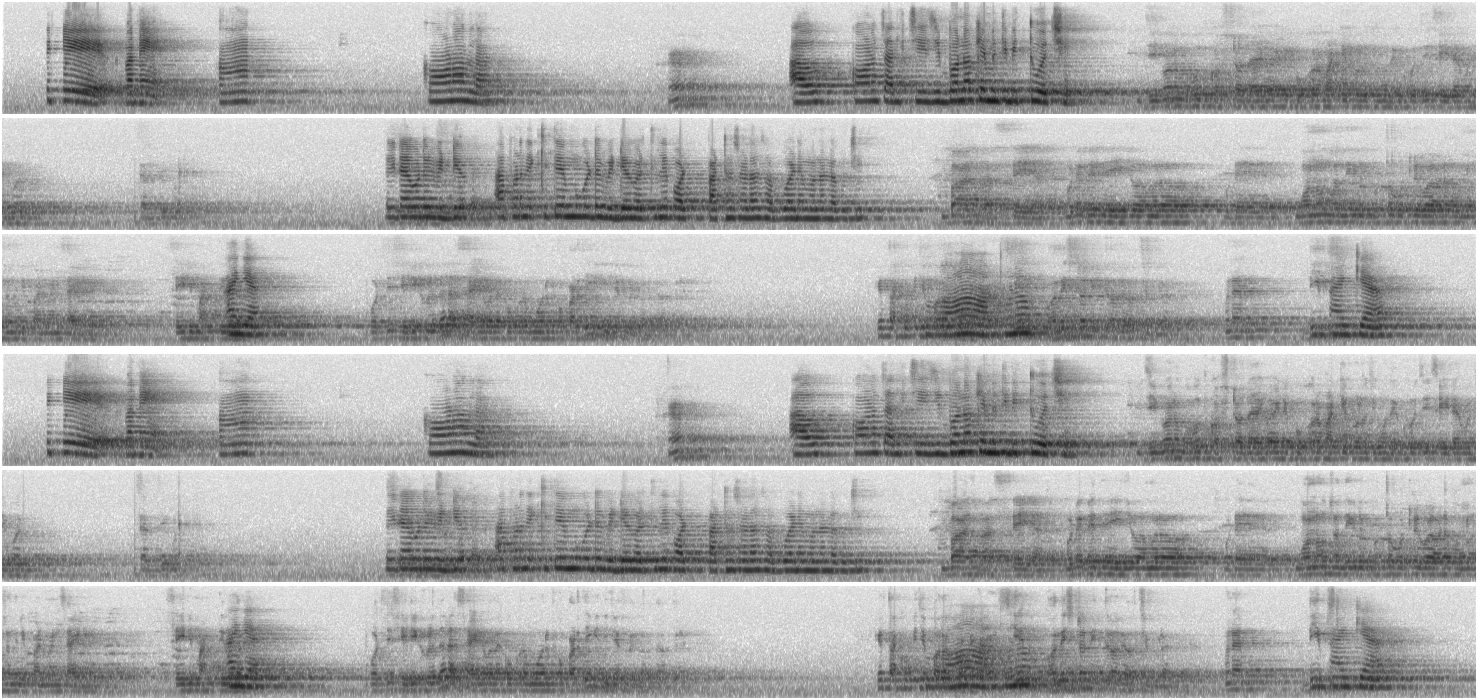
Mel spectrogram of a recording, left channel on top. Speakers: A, on the left; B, on the right.
A: ଟିକେ ମାନେ ଉ କଣ ହେଲା।
B: ଆଁ।
A: ଆଉ କଣ ଚାଲିଛି ଜୀବନ କେମିତି ବିତୁଅଛି?
B: ଜୀବନ ବହୁତ କଷ୍ଟଦାୟକ ଏଠି କୁକୁର ମାଟି ଖୋଳୁଛି ମୁଁ ଦେଖୁଛି, ସେଇଟା ମୋ ଜୀବ ଚାଲଛି ମୁ
A: ସେଇଟା
B: କେମିତି
A: ଗୋଟେ
B: ଏଇ
A: ଭିଡିଓ
B: ଶୋଇପଇଲା ଏବେ
A: ଆପଣ ଦେଖିଥିବେ, ମୁଁ ଗୋଟେ ଭିଡିଓ କର ଥିଲେ, ପଠ ପାଠ ଛଡା ସବୁଆଡେ ମନ ଲାଗୁଛି।
B: ବାସ୍ ବାସ୍ ସେଇଆ ଗୋଟେ ଏଦ ଏଇ ଯୋଉ ଆମର ଗୋଟେ ବନୋଉଛନ୍ତି, ଗୋଟେ ଭୂତ କୋ ଥିବା ଗୋଟେ ବଉଛନ୍ତି ଡିପାର୍ଟମେଣ୍ଟ ସାଇଡ ରେ ସେଇଠି ମାଟି ଗୁଡା
A: ଆଜ୍ଞା
B: ପଡ଼ିଛି, ସେଇଠି ଖୋଳିଦେଲା ସାଇଡ୍ ବାଲା କୁକୁର ମୁହଁରେ ଫୋପାଡ଼ି ଦେଇକି ନିଜେ ସୋଇଗଲା ତା ଭିତରେ।
A: <inaudible>
B: କିନ୍ତୁ, ତାକୁ କିଛି ଫରକ
A: ବା
B: ପଡୁନି କାରଣ
A: ଆପଣ
B: ସିଏ ଘନିଷ୍ଠ ନିଦ୍ରରେ ଅଛି ପୁରା। ମାନେ ଡିପସ୍ଲିପ୍।
A: ଆଜ୍ଞା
